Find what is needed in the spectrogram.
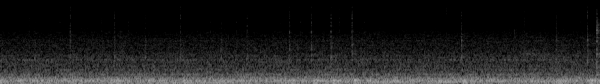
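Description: Faint, scattered ticks of a stylus writing on a tablet screen over a steady low hum.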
